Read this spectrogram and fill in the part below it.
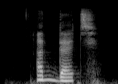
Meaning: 1. to give back, to return 2. to give (away), to hand over, to give up, to give over 3. to send 4. to devote 5. to cast (anchor) 6. to recoil (of a gun)
- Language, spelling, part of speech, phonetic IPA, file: Russian, отдать, verb, [ɐˈdːatʲ], Ru-отдать.ogg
